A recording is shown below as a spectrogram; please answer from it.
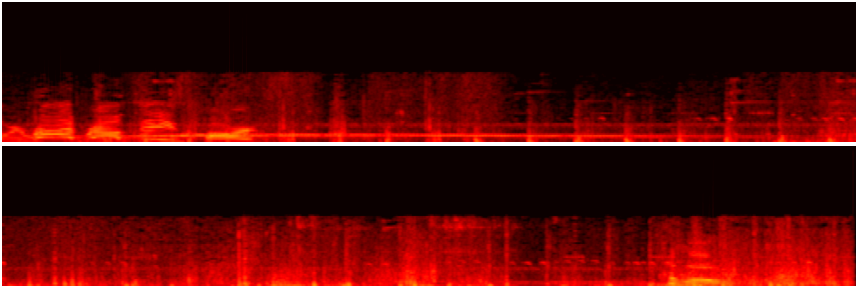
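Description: Horses in a cowboy video game clip-clop in quick, steady hoofbeats under a voice. A neigh and jingling tack rise and fall over the galloping rhythm.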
